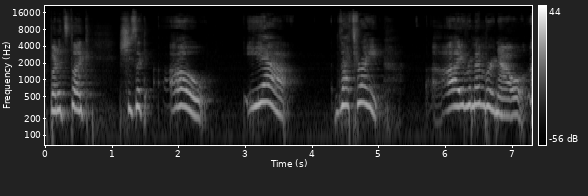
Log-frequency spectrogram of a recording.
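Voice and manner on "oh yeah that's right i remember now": put-on stoned teen murder suspect. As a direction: play the spaced-out teen girl suspect. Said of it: "every teen girl murder suspect from Law and Order".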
